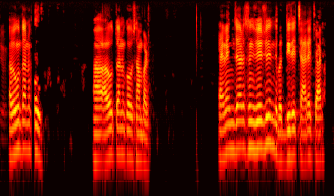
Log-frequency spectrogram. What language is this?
Gujarati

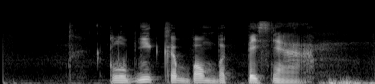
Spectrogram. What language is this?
Russian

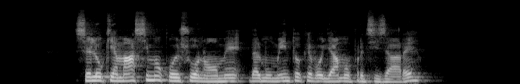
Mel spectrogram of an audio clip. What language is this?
Italian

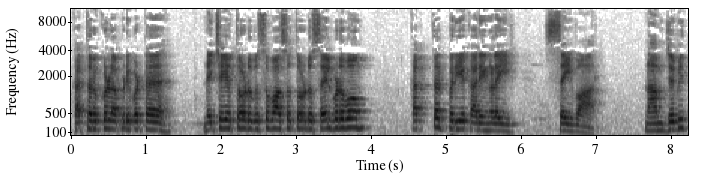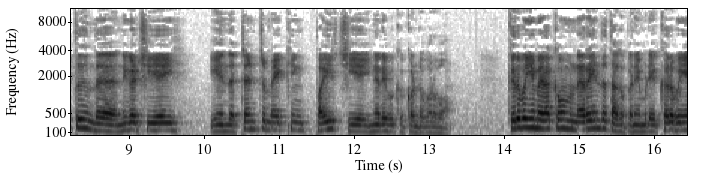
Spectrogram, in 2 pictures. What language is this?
Tamil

